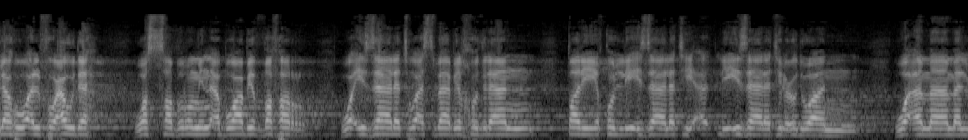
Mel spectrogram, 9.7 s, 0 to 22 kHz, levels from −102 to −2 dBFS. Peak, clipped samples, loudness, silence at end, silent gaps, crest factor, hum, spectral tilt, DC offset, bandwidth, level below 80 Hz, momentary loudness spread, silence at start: -26 dBFS; under 0.1%; -41 LUFS; 0 s; none; 16 dB; none; -2.5 dB/octave; under 0.1%; 14 kHz; -76 dBFS; 13 LU; 0 s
